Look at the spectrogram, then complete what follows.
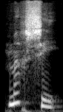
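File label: "marcher", French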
